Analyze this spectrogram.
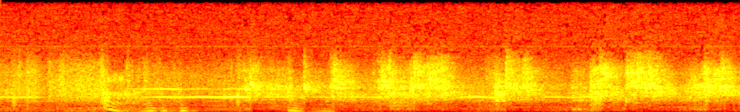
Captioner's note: chuckles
